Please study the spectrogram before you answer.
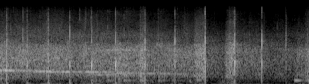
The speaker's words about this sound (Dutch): Zullen we nog een klein applaus geven voor die geweldige Maria, Jozef en de baby?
